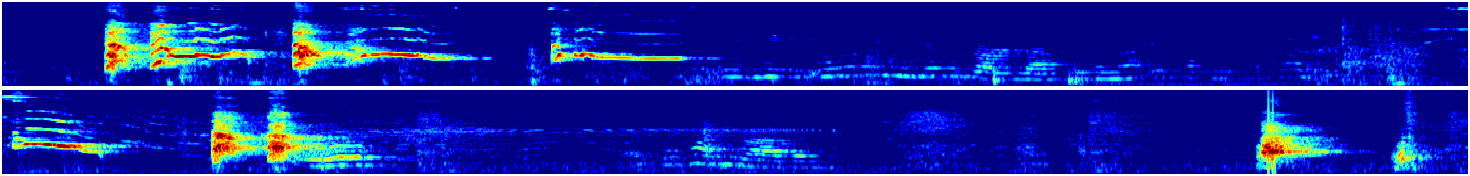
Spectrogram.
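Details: Indoor kitchen setting with Cavalier King Charles Spaniel puppies and adults on a cloudy morning: a quick run of three high, ringing yelping barks, then quieter whines, two more bark bursts and one final sharp bark, over soft human voices.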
